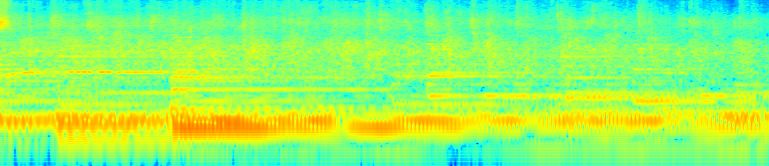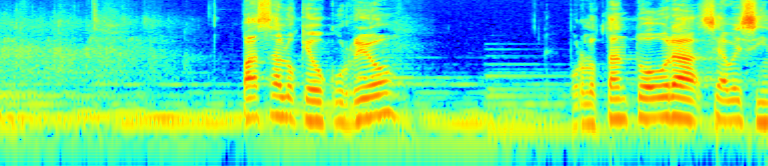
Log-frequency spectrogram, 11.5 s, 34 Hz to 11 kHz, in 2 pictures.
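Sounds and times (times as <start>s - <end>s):
audience applause: 0.0s - 7.2s
speech: 7.6s - 8.9s, 10.1s - 11.5s.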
